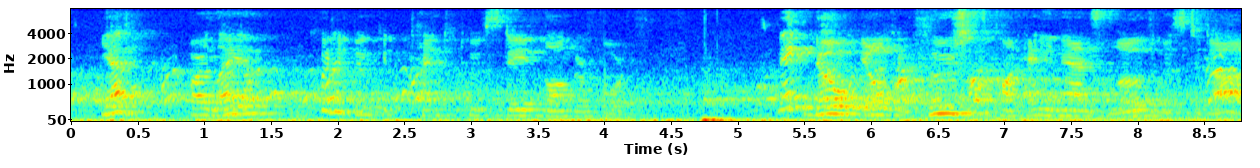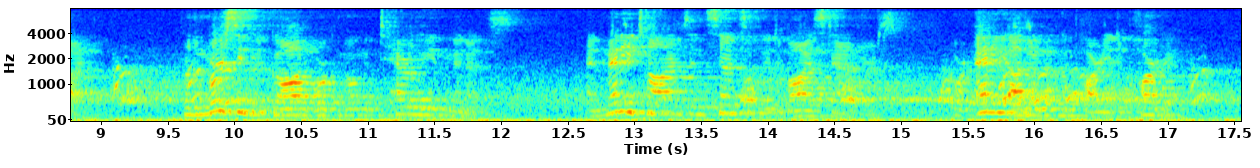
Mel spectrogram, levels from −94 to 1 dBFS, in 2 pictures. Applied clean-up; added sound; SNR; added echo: none; Dog; 1 dB; reverberation time 1.1 s.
